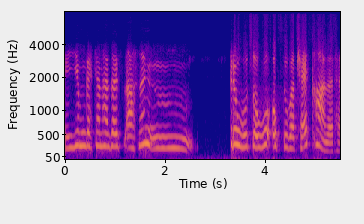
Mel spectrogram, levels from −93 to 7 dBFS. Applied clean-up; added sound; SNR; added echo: neural separator model SepFormer DNS4.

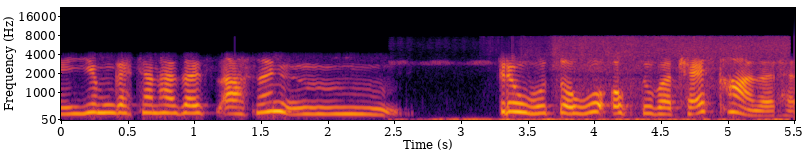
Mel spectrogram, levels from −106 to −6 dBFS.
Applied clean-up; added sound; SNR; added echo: none; Hiss / Insect; 15 dB; none.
